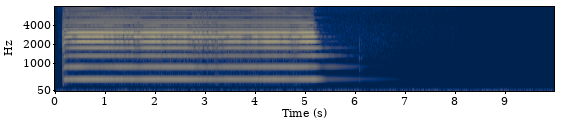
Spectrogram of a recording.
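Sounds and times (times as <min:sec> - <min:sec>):
violin arco on A string: 0:00.2 - 0:06.0.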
